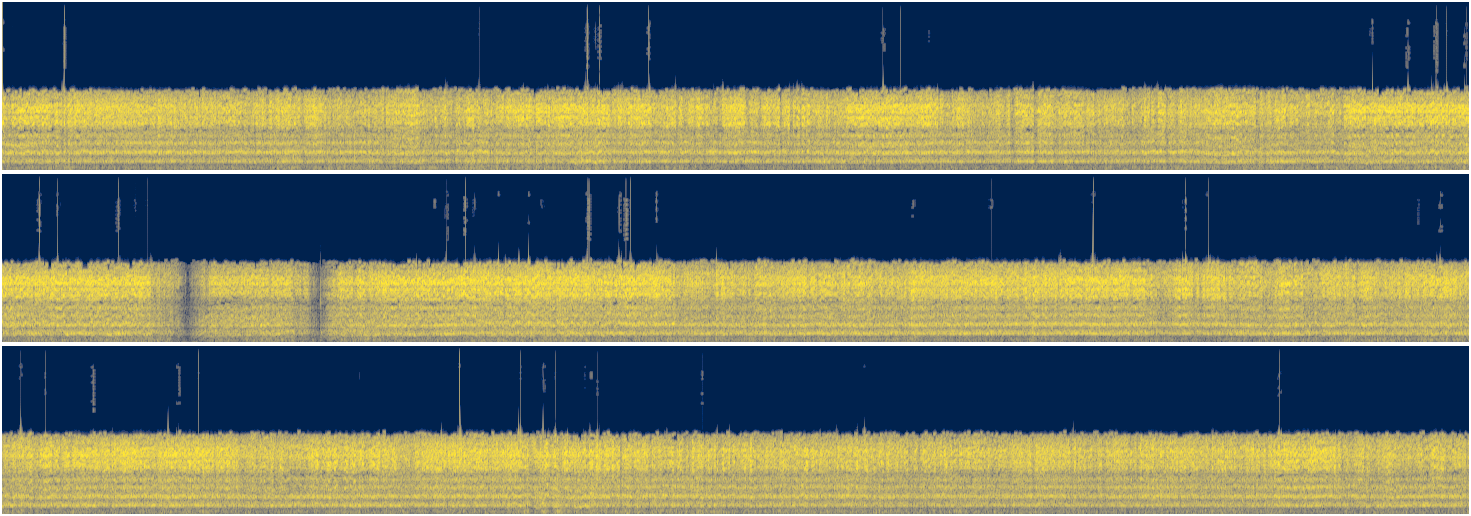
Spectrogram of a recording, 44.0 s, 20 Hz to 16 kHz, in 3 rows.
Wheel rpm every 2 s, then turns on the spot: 230, 230, 220, 230, 230, 230, 220, 190, 110, 180, 220, 220, 230, 230, 230, 230, 230, 230, 230, 230, 230, 230.
none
